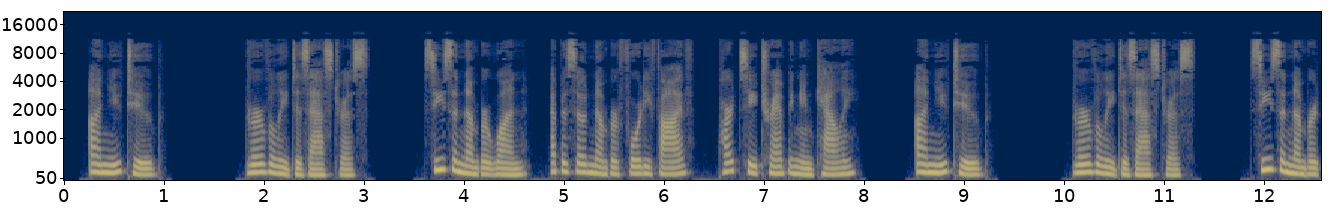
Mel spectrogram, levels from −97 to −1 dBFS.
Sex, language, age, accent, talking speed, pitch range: female, English, 40-59, American, 100 wpm, 130-165 Hz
